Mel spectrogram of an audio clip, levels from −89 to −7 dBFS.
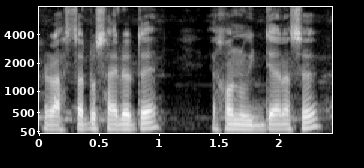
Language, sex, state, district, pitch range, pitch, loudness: Assamese, male, Assam, Kamrup Metropolitan, 110-125 Hz, 115 Hz, -17 LUFS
